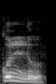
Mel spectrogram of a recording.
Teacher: ku muncung baris depan satu harakat, kemudian kita berpindah kepada lam. Lam ini bertasydid, maka tempoh pertama kita akan jumpa lam sukun dulu.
